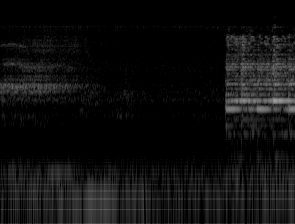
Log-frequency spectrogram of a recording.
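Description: Low, steady rumble of a car idling while stopped, heard from inside the cabin. Music starts abruptly near the end.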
